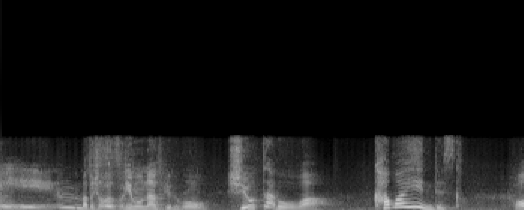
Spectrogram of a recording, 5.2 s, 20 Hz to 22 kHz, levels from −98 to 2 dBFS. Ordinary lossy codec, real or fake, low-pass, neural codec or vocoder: none; fake; none; codec, 16 kHz, 0.5 kbps, X-Codec, HuBERT features, trained on LibriSpeech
